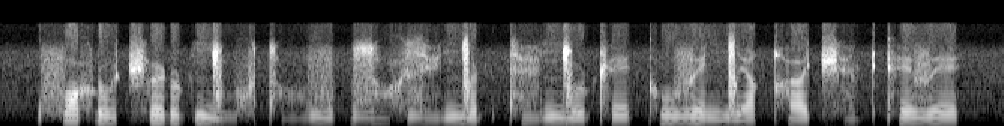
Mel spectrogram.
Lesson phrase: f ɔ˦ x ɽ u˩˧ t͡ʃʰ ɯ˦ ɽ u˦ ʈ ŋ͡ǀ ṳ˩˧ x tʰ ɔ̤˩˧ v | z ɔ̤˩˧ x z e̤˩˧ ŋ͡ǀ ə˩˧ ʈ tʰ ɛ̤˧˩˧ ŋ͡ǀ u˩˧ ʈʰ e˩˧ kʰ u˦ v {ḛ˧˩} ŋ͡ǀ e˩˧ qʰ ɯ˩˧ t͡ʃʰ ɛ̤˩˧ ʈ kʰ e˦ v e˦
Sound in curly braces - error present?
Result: yes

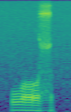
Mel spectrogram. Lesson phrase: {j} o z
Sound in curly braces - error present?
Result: yes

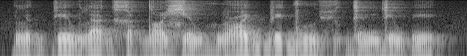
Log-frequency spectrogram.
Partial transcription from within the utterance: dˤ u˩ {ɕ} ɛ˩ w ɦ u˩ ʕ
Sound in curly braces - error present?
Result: no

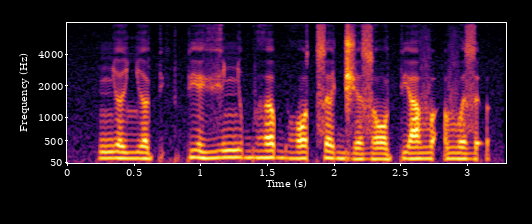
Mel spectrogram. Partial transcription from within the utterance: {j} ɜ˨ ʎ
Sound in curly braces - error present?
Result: yes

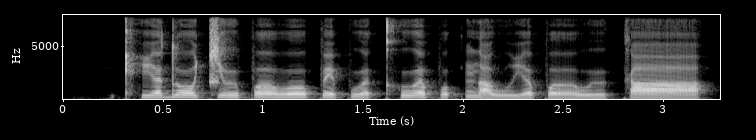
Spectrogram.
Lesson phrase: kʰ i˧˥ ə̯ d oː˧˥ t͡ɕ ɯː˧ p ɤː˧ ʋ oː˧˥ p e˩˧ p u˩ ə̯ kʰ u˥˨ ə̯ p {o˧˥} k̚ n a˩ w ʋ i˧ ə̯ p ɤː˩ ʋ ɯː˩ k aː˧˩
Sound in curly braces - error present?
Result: no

